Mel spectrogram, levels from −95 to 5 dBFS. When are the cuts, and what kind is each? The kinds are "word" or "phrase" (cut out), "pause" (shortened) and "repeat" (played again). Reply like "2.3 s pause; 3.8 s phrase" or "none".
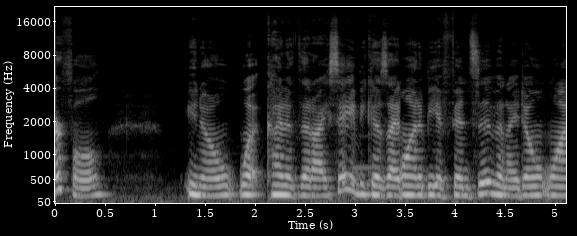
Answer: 2.4 s word; 3.4 s word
